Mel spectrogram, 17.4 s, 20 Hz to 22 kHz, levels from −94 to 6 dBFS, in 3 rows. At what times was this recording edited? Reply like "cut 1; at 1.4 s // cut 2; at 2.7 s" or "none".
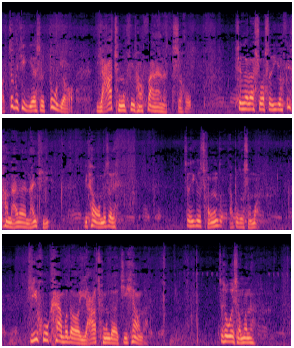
cut 1; at 3.3 s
